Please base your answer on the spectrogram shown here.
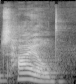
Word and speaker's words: child: And this rule also applies to I, as in child, wild.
